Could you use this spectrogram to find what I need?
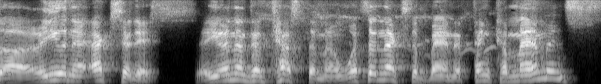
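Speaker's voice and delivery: put-on Italian-accented English. Retelling his late dad's joke about his band, imitating Enzo's Italian accent. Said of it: "with the Italian accent".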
